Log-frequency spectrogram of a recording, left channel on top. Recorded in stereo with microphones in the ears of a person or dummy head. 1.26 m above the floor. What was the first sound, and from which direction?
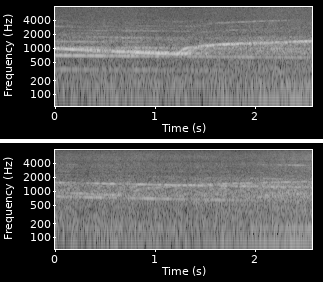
Only background noise.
